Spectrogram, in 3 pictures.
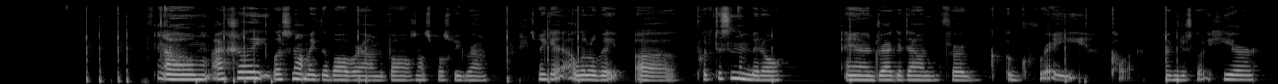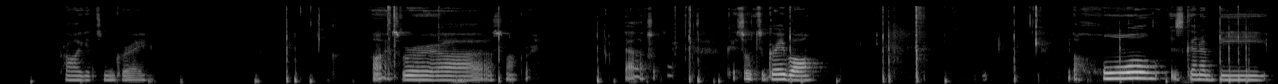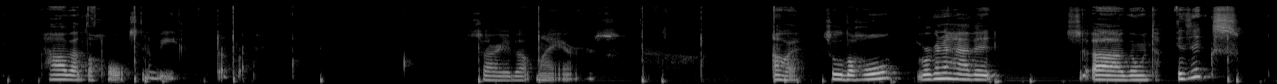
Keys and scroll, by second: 21.9 BackSpace.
